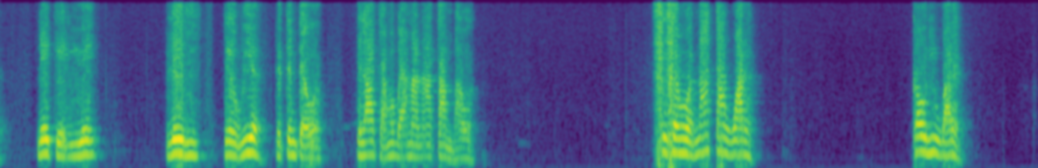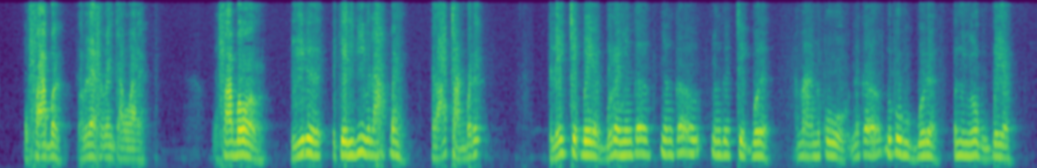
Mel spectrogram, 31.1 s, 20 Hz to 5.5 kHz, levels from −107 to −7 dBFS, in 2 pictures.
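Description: All the way through, the speech has aliasing: it sounds downsampled to around 11 kHz with no filter first, so anything above 5.5 kHz folds back down. Sibilants go gritty and metallic, with the folded junk maybe 15 dB under the voice.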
